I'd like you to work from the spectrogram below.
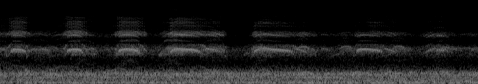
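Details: Black-headed gull at the nest with its three chicks, uttering a regular series of harsh, drawn-out screeching calls about every half second, against a constant low background hum.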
